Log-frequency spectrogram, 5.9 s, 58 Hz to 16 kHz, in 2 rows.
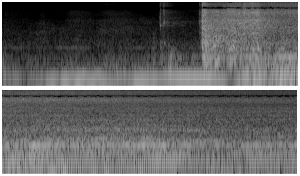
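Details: Holden/Chevrolet Cruze with U0100 code (no PCM communication), no crank and no power, caused by a rusted, broken positive pin at the ECU connector; after a new connection, a brief crank catches at once into a steady, even idle.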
